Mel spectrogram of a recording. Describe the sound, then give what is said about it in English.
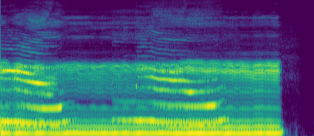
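A person's voice mimics a cat with a single long, drawn-out meow, held steady and loud for nearly three seconds before cutting off abruptly. “You ain't no big cat, you little tiger. Little meow.”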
